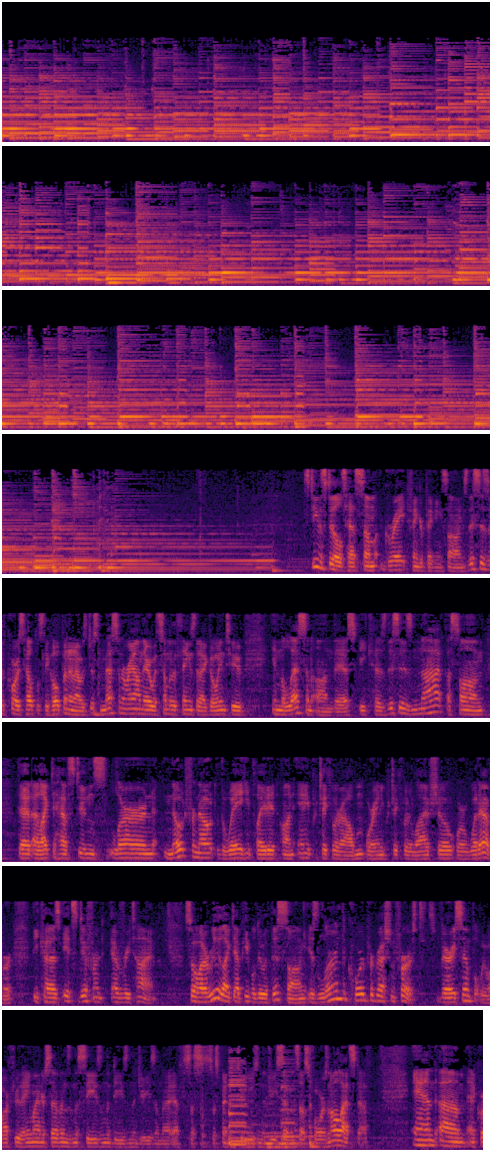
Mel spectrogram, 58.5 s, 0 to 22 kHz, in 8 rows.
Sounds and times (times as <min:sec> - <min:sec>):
Guitar: 0:00.0 - 0:58.4.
